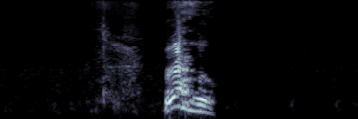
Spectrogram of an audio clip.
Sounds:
Sneeze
